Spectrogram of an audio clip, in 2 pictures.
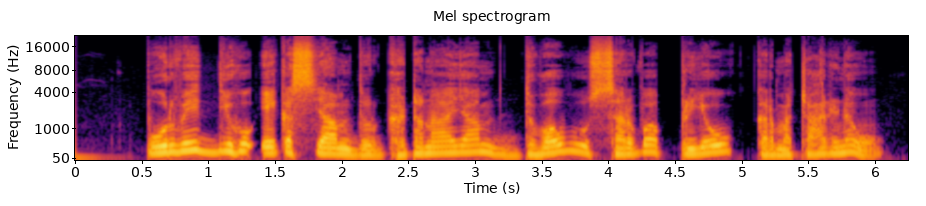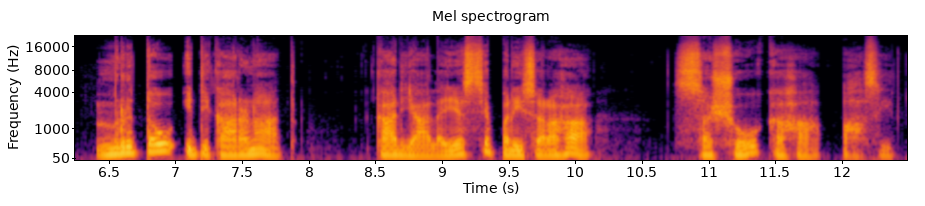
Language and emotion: Sanskrit, sad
